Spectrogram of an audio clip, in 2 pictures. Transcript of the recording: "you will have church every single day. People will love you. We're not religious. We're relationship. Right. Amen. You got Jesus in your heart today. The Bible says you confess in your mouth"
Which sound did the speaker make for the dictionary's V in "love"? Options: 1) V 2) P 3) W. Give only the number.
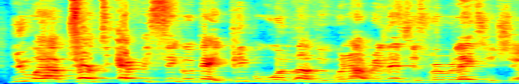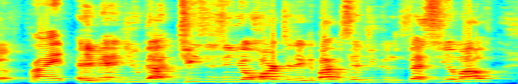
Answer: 1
